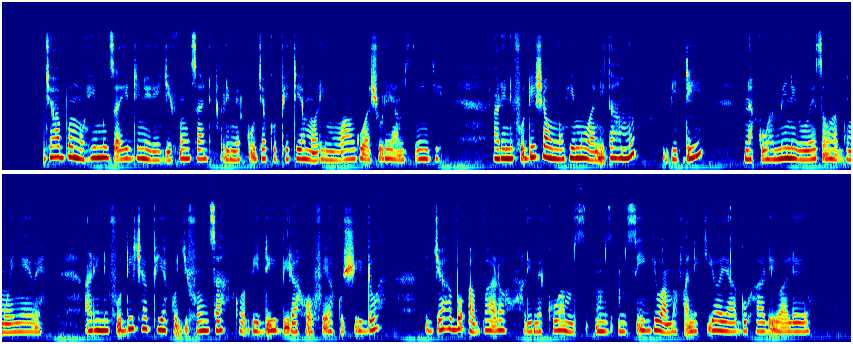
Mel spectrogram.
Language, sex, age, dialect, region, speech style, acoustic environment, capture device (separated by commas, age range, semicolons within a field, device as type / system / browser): Swahili, female, 45-54, Kenya - Nairobi Sheng-influenced, Kenya, happy, silence, mobile / Linux / Chrome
